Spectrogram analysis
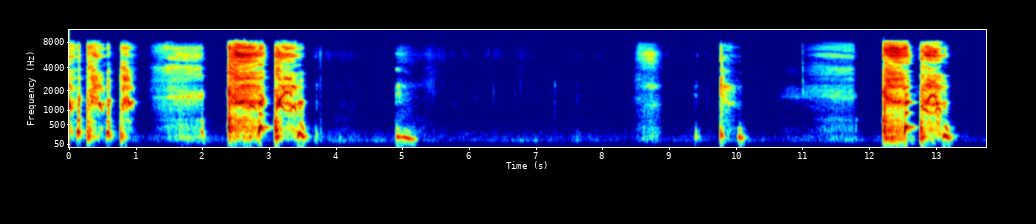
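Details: Adult woman (curvy) vaping in bed, real natural coughing after deep vape puffs: harsh, forceful heavy coughs in short clusters with quiet pauses between bouts.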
